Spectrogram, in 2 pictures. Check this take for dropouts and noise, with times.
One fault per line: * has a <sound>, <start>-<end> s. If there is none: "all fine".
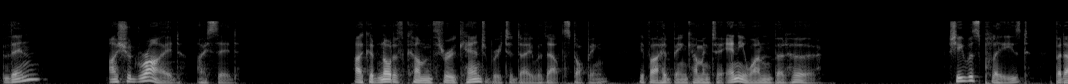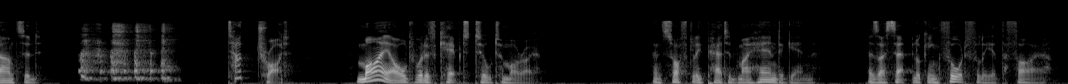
* has a cough, 11.5-12.5 s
